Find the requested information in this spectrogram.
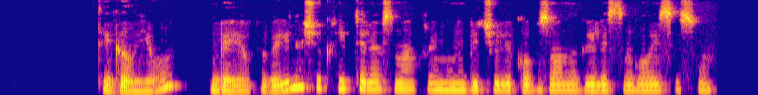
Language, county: Lithuanian, Vilnius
